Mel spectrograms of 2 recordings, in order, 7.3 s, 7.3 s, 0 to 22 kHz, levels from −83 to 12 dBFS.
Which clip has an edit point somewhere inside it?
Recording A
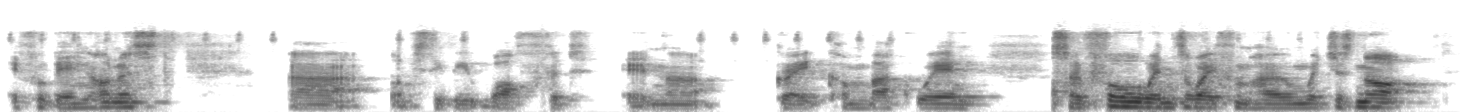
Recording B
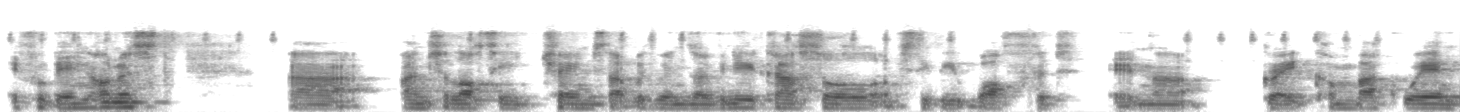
A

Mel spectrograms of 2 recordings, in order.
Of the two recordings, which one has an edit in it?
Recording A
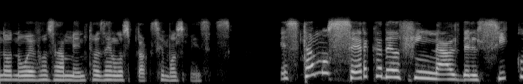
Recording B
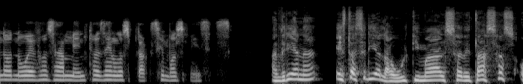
A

